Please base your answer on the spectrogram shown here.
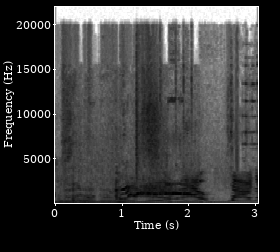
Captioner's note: screams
